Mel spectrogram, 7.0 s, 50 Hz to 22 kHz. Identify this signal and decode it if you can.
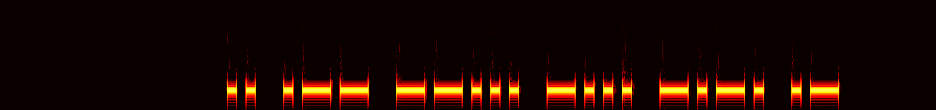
Morse code, heard as a keyed tone, about 17 wpm, 700 Hz. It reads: IW7BCA
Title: DXCC-100 Call Signs - 6 Characters - Repeated 2x - 17wpm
